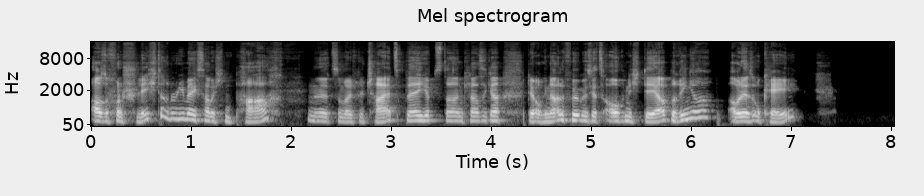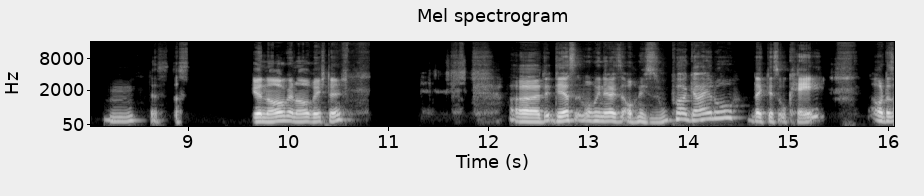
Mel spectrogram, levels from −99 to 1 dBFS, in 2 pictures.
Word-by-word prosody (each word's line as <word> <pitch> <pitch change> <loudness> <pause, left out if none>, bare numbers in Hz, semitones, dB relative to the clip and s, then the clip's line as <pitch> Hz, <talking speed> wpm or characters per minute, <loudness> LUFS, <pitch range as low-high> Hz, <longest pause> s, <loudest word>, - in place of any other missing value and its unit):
Also 160 -2 +3
von - - -1
schlechteren 225 - -4
Remakes 210 -5 -1
habe 165 - +1
ich 155 +1 -14
'n 140 - -8
paar, 135 -2 -1 0.4
ne 155 -4 -5
zum 150 0 -10
Beispiel 135 0 -5
Child's 135 +6 +1
Play 175 0 +2
gibt's 175 0 -5
da 170 -1 -2
'n 160 - -4
Klassiker. 165 +1 -1 0.3
Der - - +3
Originalfilm 185 +7 +1
ist 165 - -4
jetzt 160 - -4
auch 160 +1 +1
nicht 160 -1 -6
der 140 +4 +5
Bringer, 260 +10 -1
aber 470 - +3
der 470 - +6
ist - - -5
okay. - - -2 1.1
Mhm, 165 +1 -11
das - - -15
das - - -14 0.6
genau, 145 +3 +6
genau 150 -3 +2
richtig. 150 +8 0 1.6
Äh, 140 -2 +5
d 175 - -1
der 170 0 +5
ist 180 - -5
im - - -6
Original 160 -1 +2
jetzt 150 - +1
auch 140 - -2
nicht 145 -4 -4
super 180 - -3
geilo, 240 +8 -2
like 450 - +1
der - - -1
ist - - -9
okay, 315 0 +2 0.5
aber 165 - +1
das 155 0 +1
165 Hz, 195 wpm, -22 LUFS, 150-190 Hz, 1.6 s, der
